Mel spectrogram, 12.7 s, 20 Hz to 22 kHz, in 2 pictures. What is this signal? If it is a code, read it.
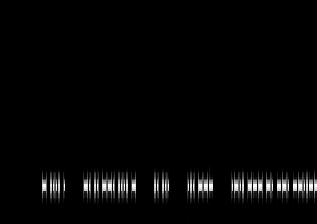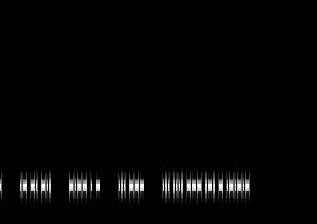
Morse code, heard as a keyed tone, about 44 wpm, 700 Hz. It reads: THE NIGHT IS SO LONG, AND YET SO SHORT.
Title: 2x Word-Spacing - Sentences from Top 500 Words - 45wpm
